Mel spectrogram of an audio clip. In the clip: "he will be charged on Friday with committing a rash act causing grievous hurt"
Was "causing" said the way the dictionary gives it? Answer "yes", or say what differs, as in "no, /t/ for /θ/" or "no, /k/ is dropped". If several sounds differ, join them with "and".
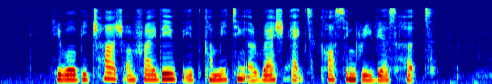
no, /s/ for /z/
